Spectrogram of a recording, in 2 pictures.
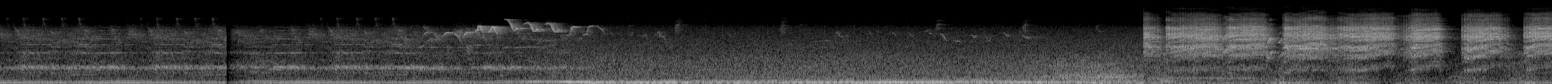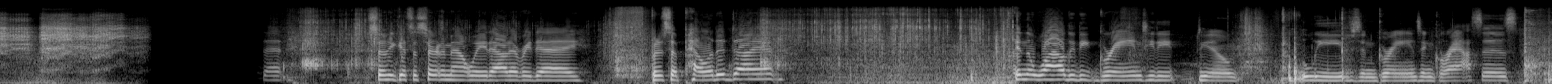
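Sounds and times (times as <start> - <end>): high rising bird chirps: 0.0 - 6.9, 11.0 - 17.0
low hum: 0.0 - 8.1
harsh bird squawks: 11.4 - 17.0.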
